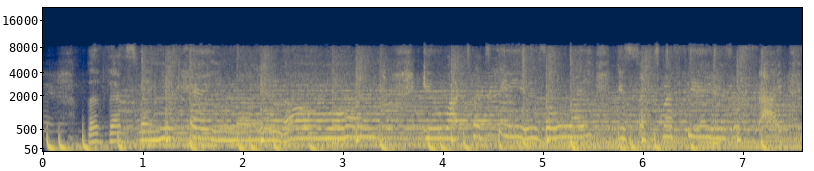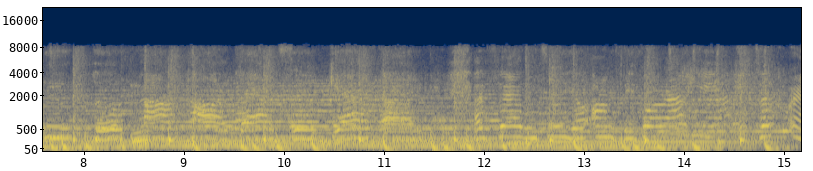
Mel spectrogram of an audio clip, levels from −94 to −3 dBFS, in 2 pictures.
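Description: No technical faults can be heard in this audio.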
